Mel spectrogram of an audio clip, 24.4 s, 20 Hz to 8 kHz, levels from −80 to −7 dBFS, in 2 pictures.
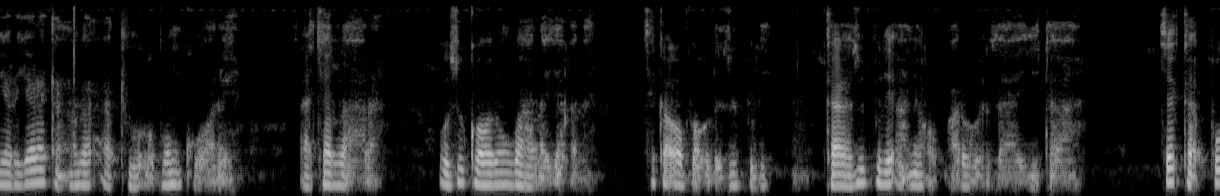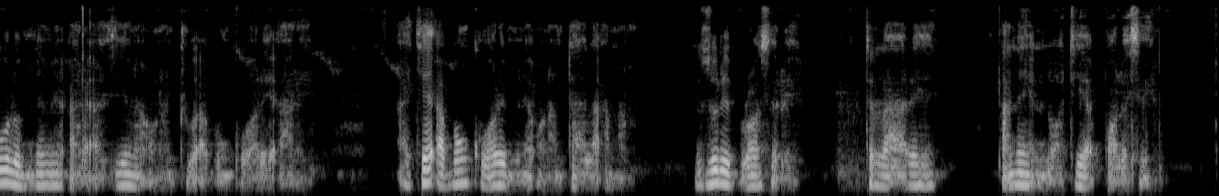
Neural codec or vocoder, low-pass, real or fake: vocoder, 22.05 kHz, 80 mel bands, HiFi-GAN; 7.2 kHz; fake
